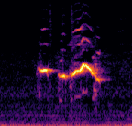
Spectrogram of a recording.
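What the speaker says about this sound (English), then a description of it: "Who's that pretty birdie?" A pet bird gives a short clear whistle followed by a longer warbling whistle, close and loud over a low steady hum.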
